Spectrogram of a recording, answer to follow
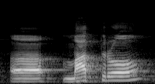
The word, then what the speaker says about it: মাত্র: দেখা যাচ্ছে, ওকে, মাত্র, তাইলে মাত্র তুমি যদি লেখো তাহলে কি হবে, ত রফলা আছে এখানে, ত এর সাথে তটা দুইবার উচ্চারণ হবে, ম মাত্র।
